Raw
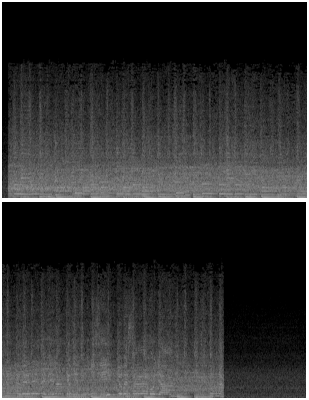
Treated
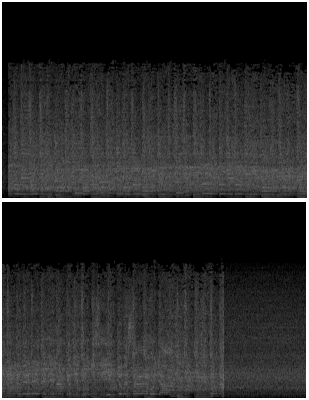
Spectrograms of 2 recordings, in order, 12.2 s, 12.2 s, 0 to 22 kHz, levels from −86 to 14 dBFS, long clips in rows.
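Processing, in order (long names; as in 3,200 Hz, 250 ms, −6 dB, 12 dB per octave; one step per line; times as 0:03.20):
first difference
reversed playback
downward compressor 12 to 1, threshold −54 dBFS, peak gain reduction 21 dB
reversed playback
level +15 dB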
